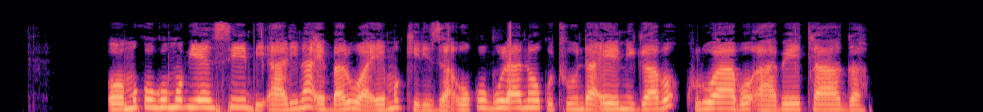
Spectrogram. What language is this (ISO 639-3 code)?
lug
